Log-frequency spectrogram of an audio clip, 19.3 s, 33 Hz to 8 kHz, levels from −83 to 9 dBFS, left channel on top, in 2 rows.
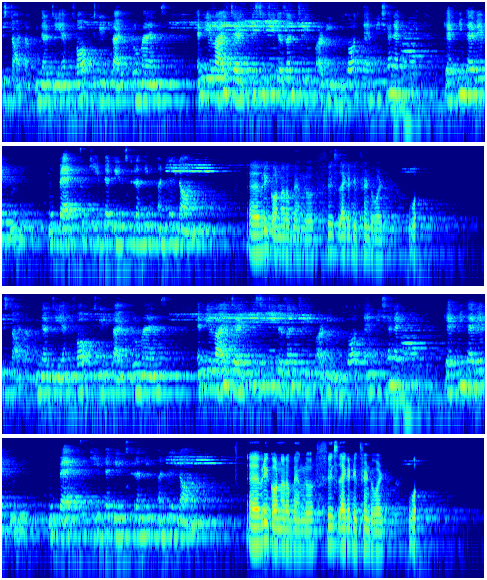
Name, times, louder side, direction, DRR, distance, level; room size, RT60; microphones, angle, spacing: voice 1, 0.0-8.5 8.8-10.1 10.6-14.0 17.7-17.9, left 2 dB, 45° left, 2 dB, 1.6 m, -39 dB
voice 2, 14.5-17.4 17.8-17.9, right 6 dB, 75° right, 15 dB, 0.4 m, -34 dB
12.5 x 7.0 x 9.9 m, 2.5 s
head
